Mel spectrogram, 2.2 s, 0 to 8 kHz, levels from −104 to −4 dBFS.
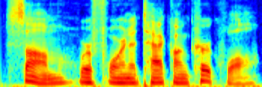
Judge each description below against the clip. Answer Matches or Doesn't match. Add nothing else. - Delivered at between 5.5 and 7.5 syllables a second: Doesn't match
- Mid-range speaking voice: Doesn't match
